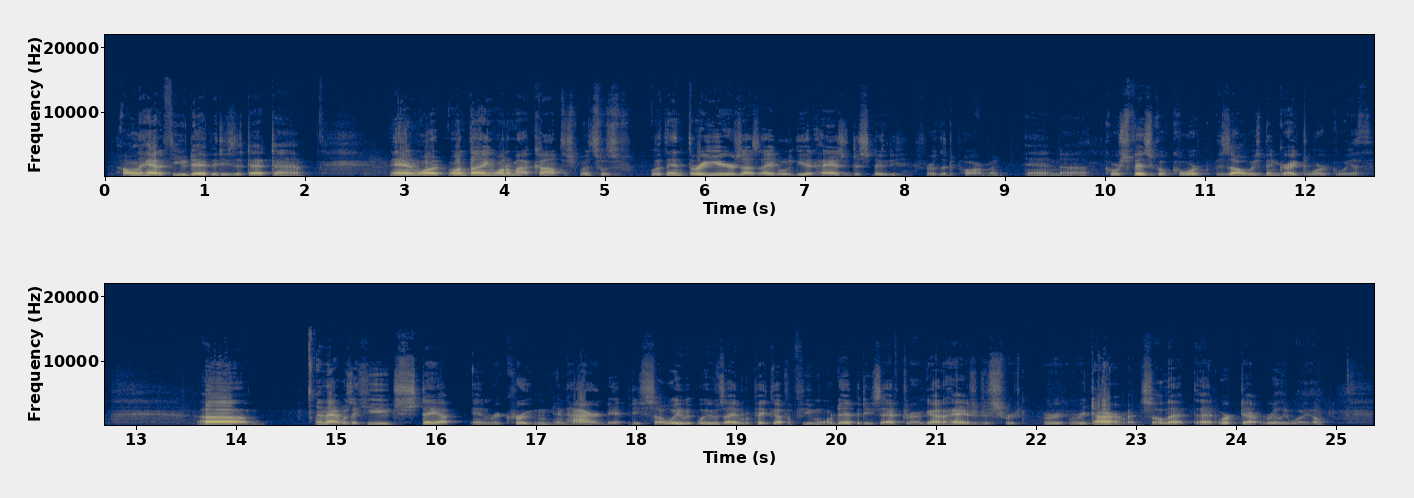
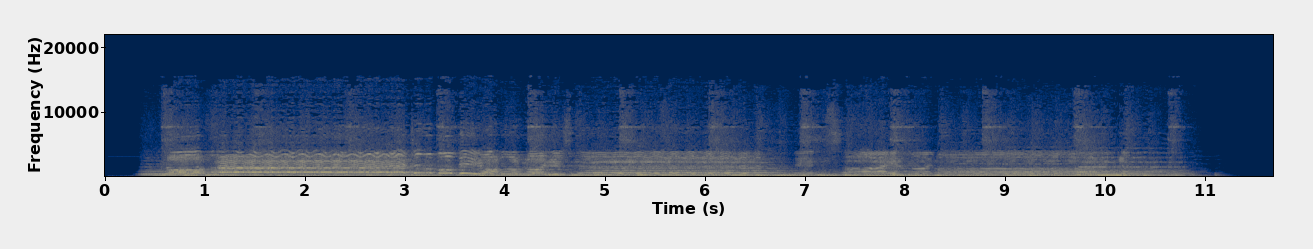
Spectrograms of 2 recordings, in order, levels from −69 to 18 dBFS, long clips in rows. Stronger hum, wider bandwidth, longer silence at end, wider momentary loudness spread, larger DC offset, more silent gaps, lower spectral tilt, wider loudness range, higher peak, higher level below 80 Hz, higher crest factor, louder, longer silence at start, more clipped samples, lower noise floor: neither; about the same, 15 kHz vs 16 kHz; first, 0.15 s vs 0 s; first, 19 LU vs 8 LU; second, under 0.1% vs 1%; neither; about the same, -4 dB/octave vs -5 dB/octave; about the same, 6 LU vs 5 LU; about the same, 0 dBFS vs -2 dBFS; second, -58 dBFS vs -36 dBFS; about the same, 16 dB vs 16 dB; about the same, -16 LUFS vs -18 LUFS; first, 0.15 s vs 0 s; neither; second, -41 dBFS vs -60 dBFS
